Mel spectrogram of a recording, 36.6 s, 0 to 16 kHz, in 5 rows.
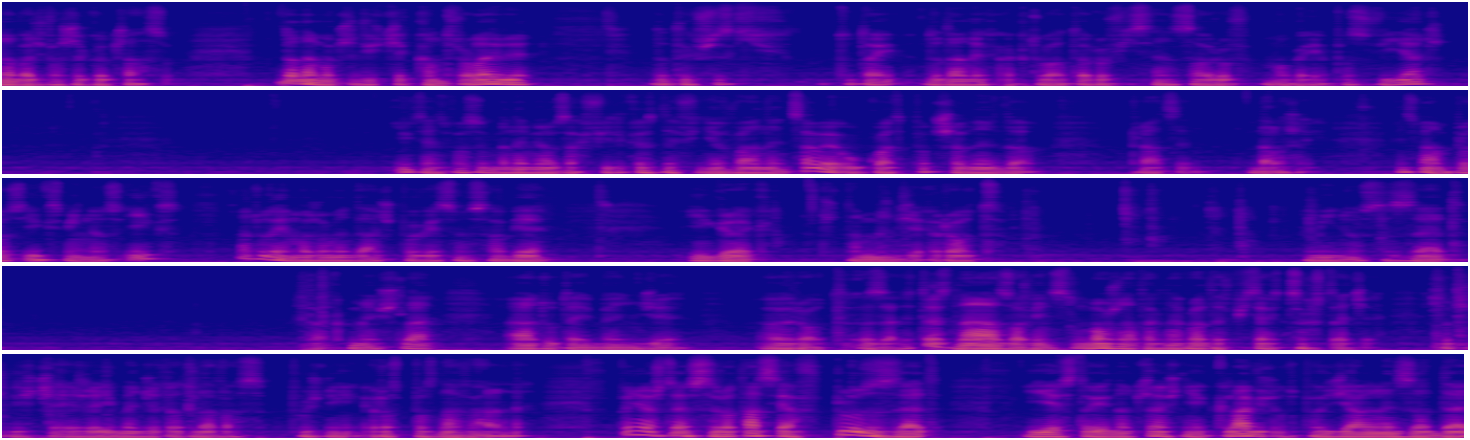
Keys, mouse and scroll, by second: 1.4-4.4 drag, 4.6-13.6 drag, 14.0-15.1 middle drag, 16.0 click, 18.8-21.4 typing, 23.4 Return, 25.2 click, 26.4-29.7 typing, 30.1 Return, 34.6-36.0 middle drag.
